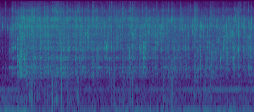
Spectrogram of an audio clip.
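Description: Cumin seeds, peanuts and curry leaves hit hot oil in a pan, giving a loud, close, continuous sizzle with scattered crackles and pops.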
